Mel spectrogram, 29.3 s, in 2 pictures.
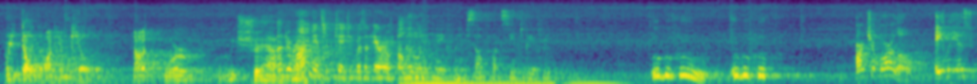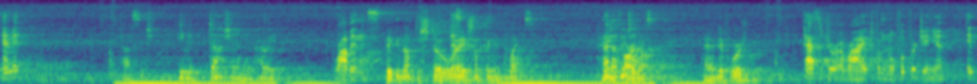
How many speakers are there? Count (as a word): six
